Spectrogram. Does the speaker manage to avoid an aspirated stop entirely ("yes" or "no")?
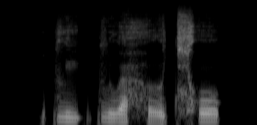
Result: no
